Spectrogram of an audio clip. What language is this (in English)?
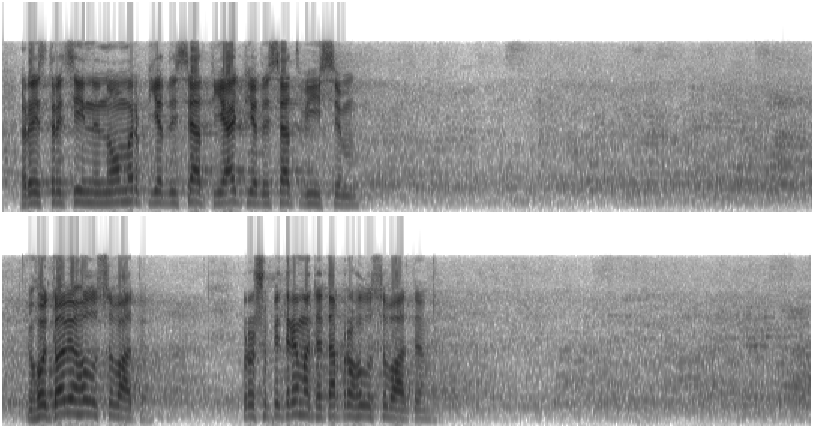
Ukrainian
